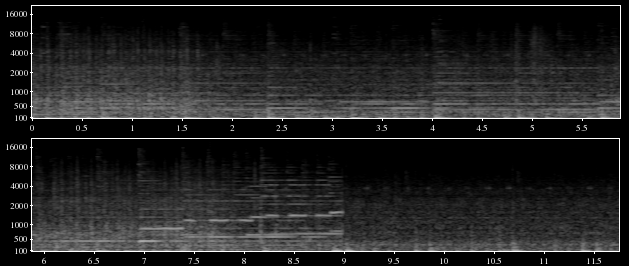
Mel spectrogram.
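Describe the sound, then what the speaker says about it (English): Sewing machine stitching a Renaissance dress flat: a steady, rapid mechanical chugging at close range that runs for several seconds before slowing and stopping, with a faint tonal hum in the background and no voices. "now I'm just sewing it flat so it doesn't get caught on anything"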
